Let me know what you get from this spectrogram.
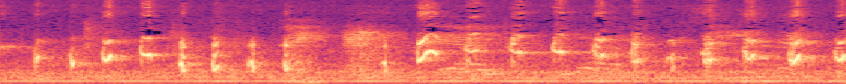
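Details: A three-week-old foster puppy weighing one pound whimpers after being returned to his pen following feeding time. He gives rapid squeaky cries that rise and bend, about two per second, with a constant low hum.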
